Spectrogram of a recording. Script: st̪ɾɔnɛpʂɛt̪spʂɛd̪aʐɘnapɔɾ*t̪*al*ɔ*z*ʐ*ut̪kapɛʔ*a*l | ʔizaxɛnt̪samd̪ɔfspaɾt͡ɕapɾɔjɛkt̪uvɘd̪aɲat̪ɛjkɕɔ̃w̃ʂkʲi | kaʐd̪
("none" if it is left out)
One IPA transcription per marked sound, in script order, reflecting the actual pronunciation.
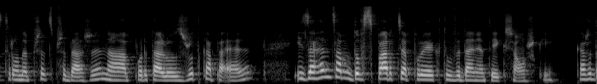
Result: t̪, u, ʐ, ɛ

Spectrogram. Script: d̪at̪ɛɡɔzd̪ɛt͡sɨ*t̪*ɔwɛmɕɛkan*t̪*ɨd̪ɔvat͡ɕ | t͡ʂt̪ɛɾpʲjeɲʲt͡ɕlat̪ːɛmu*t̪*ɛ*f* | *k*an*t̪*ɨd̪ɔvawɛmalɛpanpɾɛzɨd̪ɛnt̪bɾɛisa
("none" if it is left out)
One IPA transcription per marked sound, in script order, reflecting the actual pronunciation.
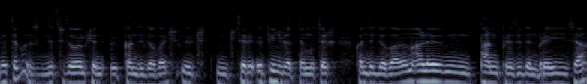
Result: d̪, d̪, t̪, ʂ, k, d̪

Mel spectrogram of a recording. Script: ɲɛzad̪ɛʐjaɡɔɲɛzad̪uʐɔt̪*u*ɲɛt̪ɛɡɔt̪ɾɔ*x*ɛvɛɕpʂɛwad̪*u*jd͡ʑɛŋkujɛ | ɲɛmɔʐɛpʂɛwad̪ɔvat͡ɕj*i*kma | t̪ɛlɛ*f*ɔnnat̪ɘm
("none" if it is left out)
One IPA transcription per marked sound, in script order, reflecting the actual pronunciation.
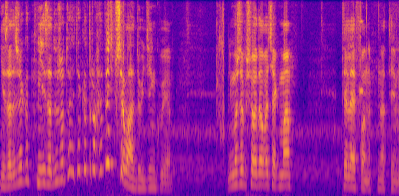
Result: ɔ, x, u, a, f

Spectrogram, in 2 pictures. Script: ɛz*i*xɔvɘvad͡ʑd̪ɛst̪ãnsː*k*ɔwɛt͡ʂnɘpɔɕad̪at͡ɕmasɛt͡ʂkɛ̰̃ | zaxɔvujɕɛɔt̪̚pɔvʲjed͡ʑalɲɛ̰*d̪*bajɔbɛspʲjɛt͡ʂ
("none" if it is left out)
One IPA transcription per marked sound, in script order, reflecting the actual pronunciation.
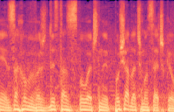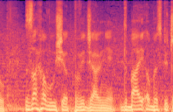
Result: a, p, d̪

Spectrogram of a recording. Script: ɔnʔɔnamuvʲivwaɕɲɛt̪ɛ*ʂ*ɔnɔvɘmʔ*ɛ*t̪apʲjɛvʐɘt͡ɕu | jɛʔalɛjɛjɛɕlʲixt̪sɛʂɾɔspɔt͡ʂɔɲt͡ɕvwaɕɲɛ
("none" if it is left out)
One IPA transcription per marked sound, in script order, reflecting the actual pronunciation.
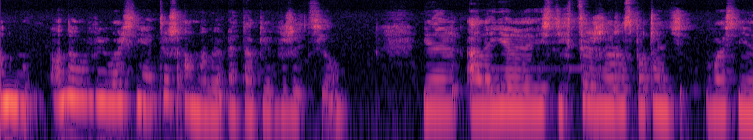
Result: ʂ, ɛ

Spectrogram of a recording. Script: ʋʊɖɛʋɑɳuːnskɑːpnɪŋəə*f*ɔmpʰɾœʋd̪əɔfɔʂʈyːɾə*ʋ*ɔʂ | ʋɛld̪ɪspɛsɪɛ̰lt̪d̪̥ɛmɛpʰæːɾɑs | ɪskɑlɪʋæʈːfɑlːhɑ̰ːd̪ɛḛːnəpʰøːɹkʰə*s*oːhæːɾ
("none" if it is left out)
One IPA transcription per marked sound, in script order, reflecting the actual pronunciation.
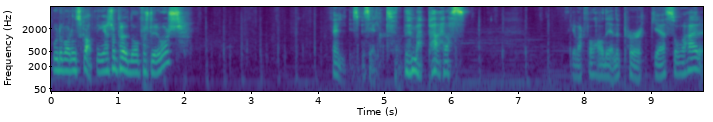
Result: ʂ, ʋ, s

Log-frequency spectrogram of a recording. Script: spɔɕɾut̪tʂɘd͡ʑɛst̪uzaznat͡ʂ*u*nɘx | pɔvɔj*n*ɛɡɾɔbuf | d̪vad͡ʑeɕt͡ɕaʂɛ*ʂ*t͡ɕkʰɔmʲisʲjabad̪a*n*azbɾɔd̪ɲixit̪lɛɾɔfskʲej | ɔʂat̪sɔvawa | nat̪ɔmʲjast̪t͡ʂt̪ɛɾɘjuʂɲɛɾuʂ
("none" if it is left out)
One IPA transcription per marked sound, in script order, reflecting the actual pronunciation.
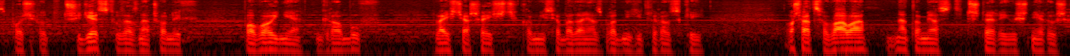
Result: ɔ, ɲ, ɕ, ɲ

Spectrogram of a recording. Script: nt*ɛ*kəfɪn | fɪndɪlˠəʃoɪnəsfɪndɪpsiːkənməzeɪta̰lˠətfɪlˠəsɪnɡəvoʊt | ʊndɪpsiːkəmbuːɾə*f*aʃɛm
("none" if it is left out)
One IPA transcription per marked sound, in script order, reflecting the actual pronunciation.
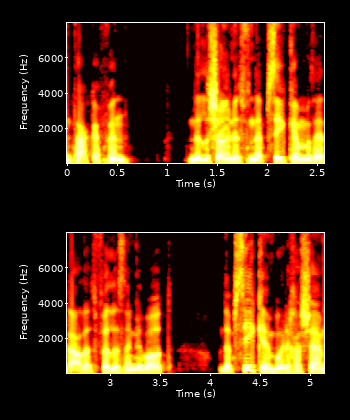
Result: a, χ

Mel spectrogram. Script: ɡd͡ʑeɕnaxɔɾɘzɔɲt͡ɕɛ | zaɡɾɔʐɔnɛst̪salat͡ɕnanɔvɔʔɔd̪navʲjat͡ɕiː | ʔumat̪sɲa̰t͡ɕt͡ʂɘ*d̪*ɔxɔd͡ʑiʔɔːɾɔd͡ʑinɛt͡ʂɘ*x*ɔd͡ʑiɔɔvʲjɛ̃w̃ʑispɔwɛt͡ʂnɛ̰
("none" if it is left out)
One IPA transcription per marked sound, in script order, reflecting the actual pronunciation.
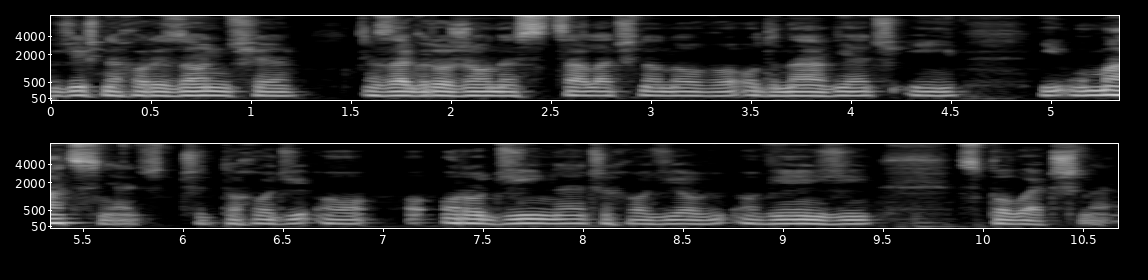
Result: t̪, x

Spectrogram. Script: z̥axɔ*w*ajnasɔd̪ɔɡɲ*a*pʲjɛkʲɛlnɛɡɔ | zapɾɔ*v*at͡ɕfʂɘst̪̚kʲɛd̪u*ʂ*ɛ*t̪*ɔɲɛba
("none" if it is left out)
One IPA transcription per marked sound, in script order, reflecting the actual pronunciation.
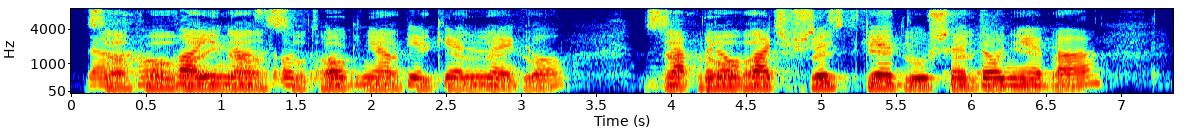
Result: v, a, v, ʂ, d̪

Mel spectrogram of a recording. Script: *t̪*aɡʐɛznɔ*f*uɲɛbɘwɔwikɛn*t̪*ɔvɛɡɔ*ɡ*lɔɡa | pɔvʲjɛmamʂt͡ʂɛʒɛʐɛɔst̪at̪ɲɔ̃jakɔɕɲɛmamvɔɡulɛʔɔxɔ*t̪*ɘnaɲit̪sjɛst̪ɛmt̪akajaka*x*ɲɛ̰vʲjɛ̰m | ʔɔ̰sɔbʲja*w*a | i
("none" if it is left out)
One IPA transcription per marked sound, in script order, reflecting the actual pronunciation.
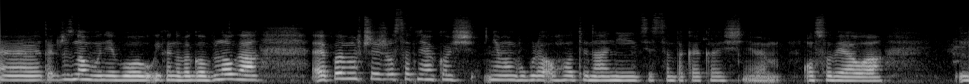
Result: t̪, v, d̪, b, t̪, ɕ, w

